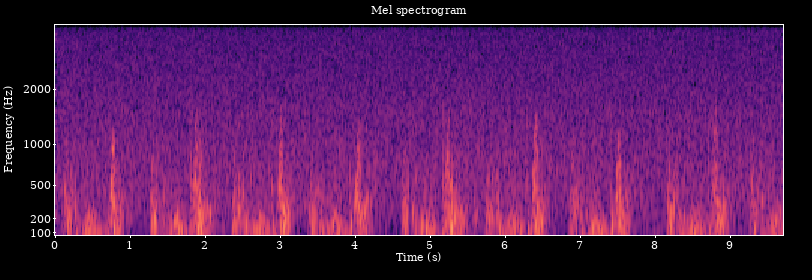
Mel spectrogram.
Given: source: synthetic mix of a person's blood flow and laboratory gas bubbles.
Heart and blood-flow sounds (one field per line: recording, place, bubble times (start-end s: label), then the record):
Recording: Doppler ultrasound of blood flow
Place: precordium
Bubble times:
no bubbles
From the record:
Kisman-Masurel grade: 000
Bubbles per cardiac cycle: 0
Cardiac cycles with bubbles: 0%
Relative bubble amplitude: no bubbles discernible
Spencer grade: 0 (complete lack of bubble signals)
